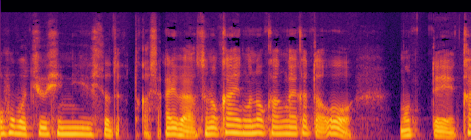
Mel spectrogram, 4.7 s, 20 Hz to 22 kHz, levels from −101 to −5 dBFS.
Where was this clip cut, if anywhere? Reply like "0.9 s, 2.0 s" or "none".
1.6 s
